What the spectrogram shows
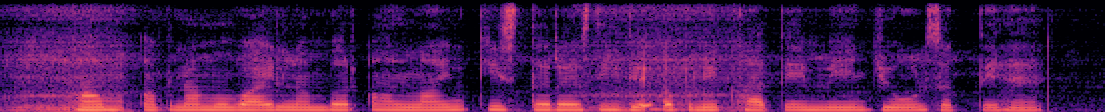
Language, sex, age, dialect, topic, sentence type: Hindi, female, 25-30, Kanauji Braj Bhasha, banking, question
